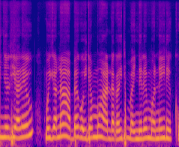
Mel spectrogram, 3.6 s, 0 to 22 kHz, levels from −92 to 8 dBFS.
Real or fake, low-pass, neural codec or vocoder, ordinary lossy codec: fake; none; codec, 44.1 kHz, 7.8 kbps, DAC; none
